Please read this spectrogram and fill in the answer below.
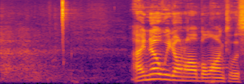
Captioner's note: audience laughs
